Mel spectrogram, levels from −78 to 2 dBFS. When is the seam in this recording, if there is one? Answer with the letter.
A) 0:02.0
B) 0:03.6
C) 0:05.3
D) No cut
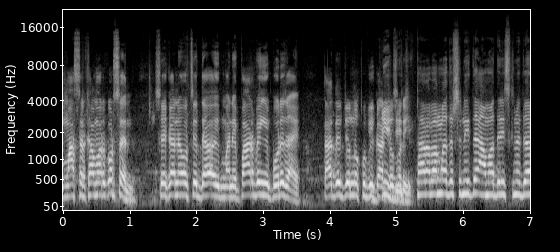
C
